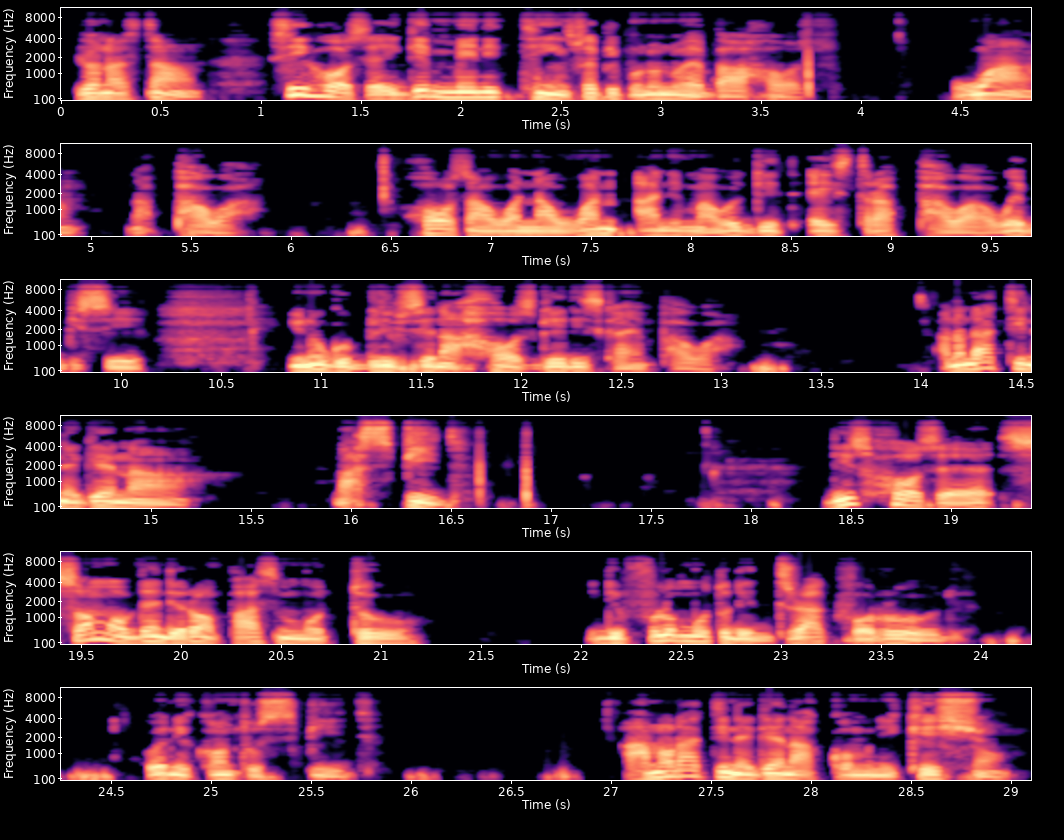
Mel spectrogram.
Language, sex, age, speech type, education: Nigerian Pidgin, male, 46-60, spontaneous, tertiary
